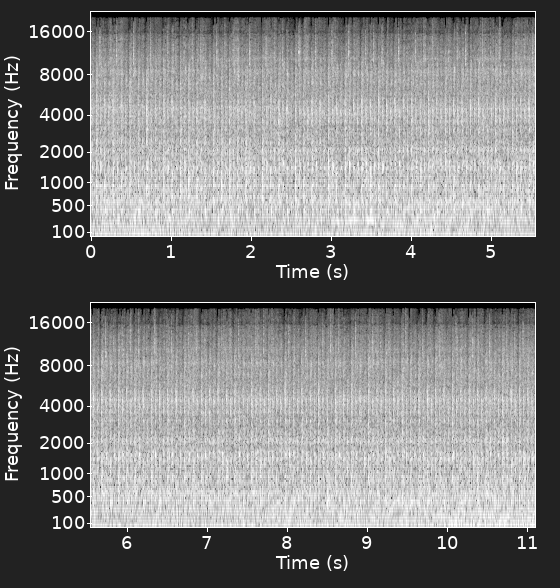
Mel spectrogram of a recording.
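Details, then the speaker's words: Mitsubishi Canter diesel truck idling fairly evenly with quick, steady light tick about two per second over the clatter; mechanic suspects valve clearance adjustment; ticking at idle. "Ini suara klep, kayaknya ini suara klep ya, tik klep. Sebenarnya halus sih, lumayan halus ya, cuman itik-itiknya ini tadi, cuman kemungkinan besar itu setelan klepnya."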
